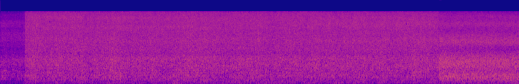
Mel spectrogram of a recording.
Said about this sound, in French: Dans ces montagnes coulent les chutes d'Agua Azul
